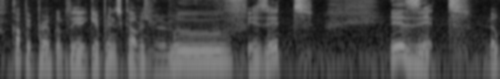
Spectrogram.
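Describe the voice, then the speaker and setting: This man has a dark, mellow tone. His pitch variation is ordinary. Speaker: flight sim streamer. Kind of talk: live stream commentary. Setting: live stream. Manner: halting.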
